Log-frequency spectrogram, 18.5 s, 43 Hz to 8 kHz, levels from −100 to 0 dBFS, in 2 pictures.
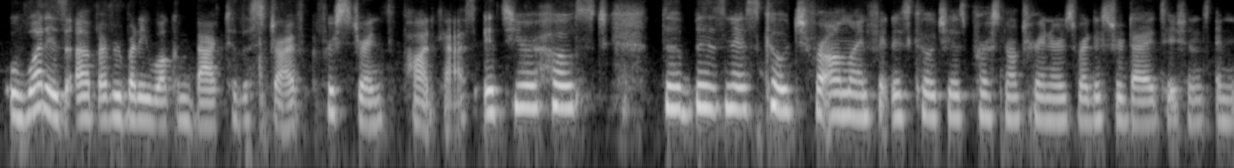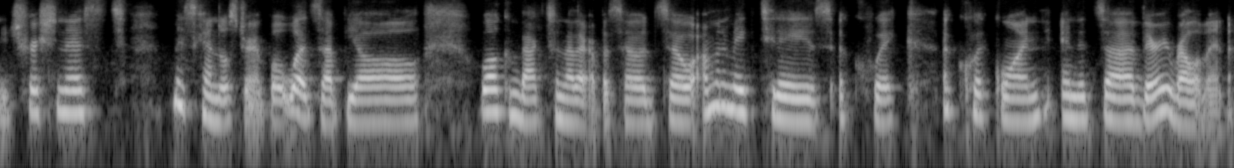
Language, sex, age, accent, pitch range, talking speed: English, female, 10-29, American, 175-220 Hz, 180 wpm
